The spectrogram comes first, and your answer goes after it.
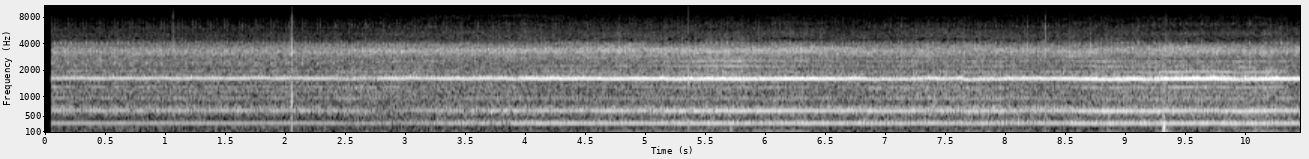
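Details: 2008 Honda Accord EX-L V6: steady high-pitched electrical whine of constant pitch over a quiet idle, clearly above the motor noise; a bad diode in the alternator causes it.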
